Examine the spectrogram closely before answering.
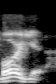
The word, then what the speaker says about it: Borja: is that bonjour Bonsai but how you say it boy I'm Borgia Georgia okay he's out of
